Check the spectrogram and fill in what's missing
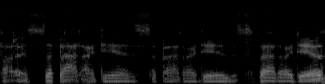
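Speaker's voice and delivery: quiet muttering under breath. Voicing a character paddling out in a raft: muttering under his breath. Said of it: "Just under his breath".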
